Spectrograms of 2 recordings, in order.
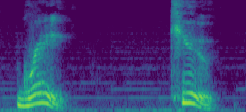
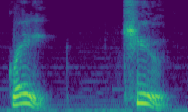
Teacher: The T wasn't in there. It's like I wanted to say it, but then I stopped. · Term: stop T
